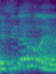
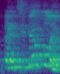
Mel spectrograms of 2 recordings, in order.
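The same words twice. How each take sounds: First: "N C double A" said as double-A, pitched up; "N C double A" with double spelled out, higher. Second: "N C double A" with double, higher; "N C double A" said double-A style. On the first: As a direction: say "N C double A" saying double, rising bright. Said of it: "or N C double A". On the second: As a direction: repeat "N C double A" lightly raised. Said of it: "we say N C double A". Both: Shown as a demonstration.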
